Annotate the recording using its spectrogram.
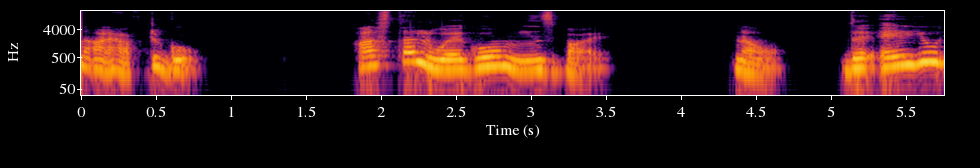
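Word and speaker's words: luego: Go is pronounced as go just like we do in English.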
